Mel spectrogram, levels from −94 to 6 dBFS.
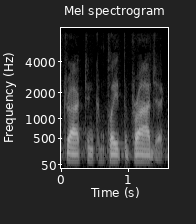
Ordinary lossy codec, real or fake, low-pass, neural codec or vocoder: AAC, 48 kbps; real; 7.2 kHz; none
